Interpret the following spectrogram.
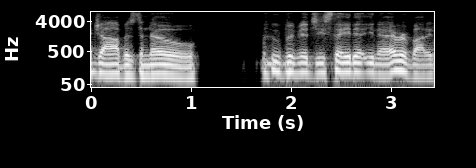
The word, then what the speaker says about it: Bemidji: either know their mascot or even how to pronounce their name. Bemidji State came up, and I was like, oh, Bemidji.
